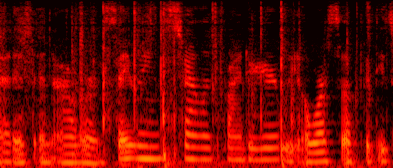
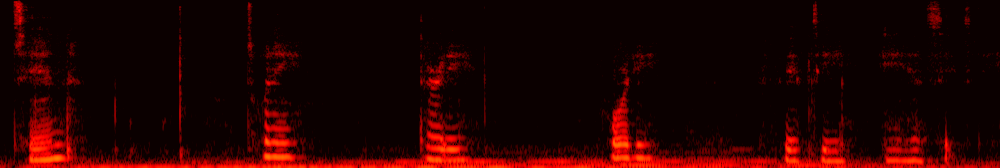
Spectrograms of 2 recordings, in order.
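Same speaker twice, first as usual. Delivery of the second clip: whisper; 8 dB quieter than usual. Real, not acted. Counting bills under breath.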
